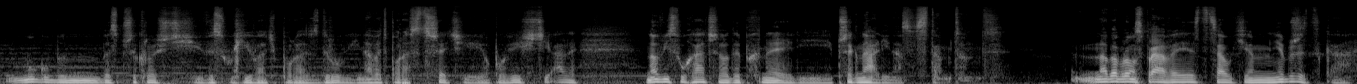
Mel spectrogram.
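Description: An actor playing a worldly, skeptical Roman governor, narrating in a measured, musing, literary way in a radio drama. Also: male voice, low voice, animated, darkish tone, faint music behind. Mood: dry amusement.

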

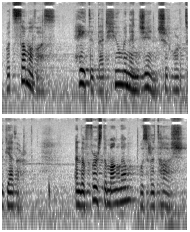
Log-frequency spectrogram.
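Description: In a roomy, distant echo with music underneath, an ancient djinn woman, regal and grave. Her voice sits on the low side, and she speaks in measured, formal phrases as in a game cutscene. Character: solemn, regal, ancient female djinn guardian. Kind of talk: dramatic video game cutscene acting.

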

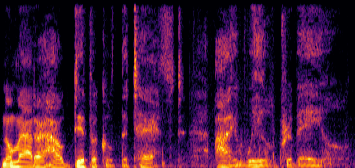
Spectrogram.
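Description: An actor playing a solemn, zealous warrior in a video game, speaking formally and with intensity. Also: male voice, deep voice, measured pace, fairly bright tone, a little hiss or hum. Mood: hushed resolve. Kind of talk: video game cutscene acting.

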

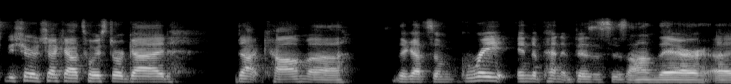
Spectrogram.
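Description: A man's voice: mid-range voice, a bit bright. A man hosting a podcast, chatting in a casual, conversational way. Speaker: podcast host.

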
